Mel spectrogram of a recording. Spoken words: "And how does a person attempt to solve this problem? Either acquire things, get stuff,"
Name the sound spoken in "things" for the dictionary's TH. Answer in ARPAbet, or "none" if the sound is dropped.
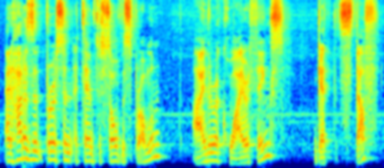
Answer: TH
